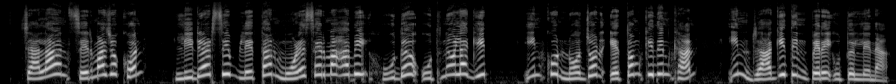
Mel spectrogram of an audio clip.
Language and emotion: Santali, angry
